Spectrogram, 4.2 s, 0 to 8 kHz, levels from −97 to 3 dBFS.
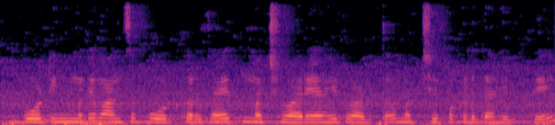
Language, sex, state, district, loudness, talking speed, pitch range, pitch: Marathi, female, Maharashtra, Aurangabad, -31 LUFS, 185 wpm, 215-230 Hz, 225 Hz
